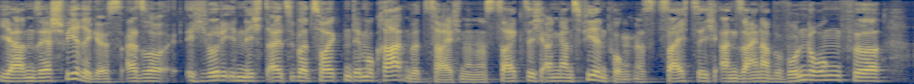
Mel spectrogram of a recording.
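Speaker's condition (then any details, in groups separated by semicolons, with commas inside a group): No condition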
